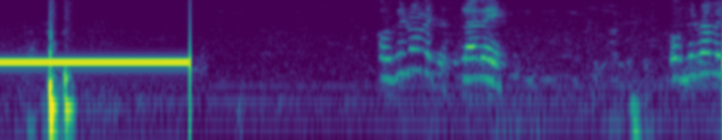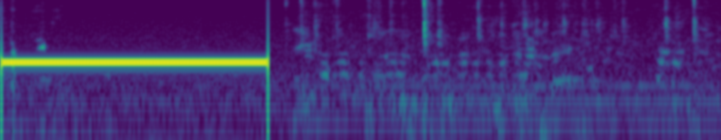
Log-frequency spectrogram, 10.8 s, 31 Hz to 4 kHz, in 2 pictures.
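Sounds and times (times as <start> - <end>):
telephone line tone while a call is dialed: 0.0 - 1.5, 5.4 - 7.4
low knock: 0.4 - 0.6
speech: 2.9 - 3.9, 5.0 - 6.3.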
